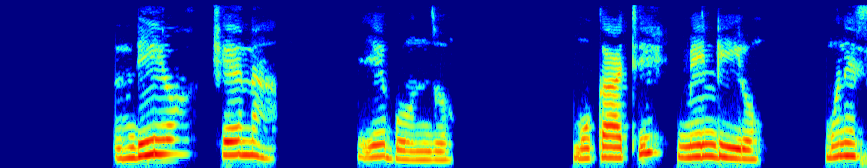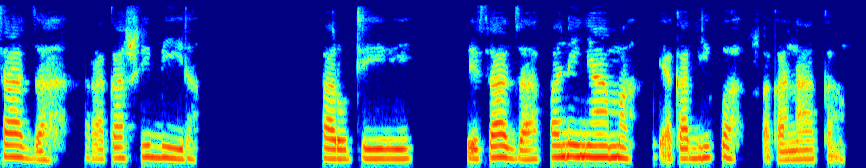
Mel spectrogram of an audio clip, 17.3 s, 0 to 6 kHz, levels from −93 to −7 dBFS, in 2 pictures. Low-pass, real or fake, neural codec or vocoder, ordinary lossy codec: 5.4 kHz; fake; vocoder, 44.1 kHz, 128 mel bands every 256 samples, BigVGAN v2; MP3, 48 kbps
